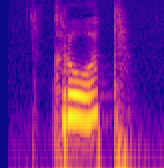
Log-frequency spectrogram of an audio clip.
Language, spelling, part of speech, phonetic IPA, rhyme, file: Russian, крот, noun, [krot], -ot, Ru-крот.ogg
- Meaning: mole (burrowing insectivore)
